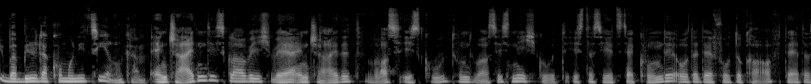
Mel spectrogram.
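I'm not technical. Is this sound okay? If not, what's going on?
No. This has short concealed packet loss. Tiny pieces of the stream, about 10 to 30 milliseconds each, arrived too late. The receiver patched each gap by stretching the surrounding sound. You hear brief smears or wobbles at 0.89, 3.76 to 3.81, and 6.20 to 6.25 seconds.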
